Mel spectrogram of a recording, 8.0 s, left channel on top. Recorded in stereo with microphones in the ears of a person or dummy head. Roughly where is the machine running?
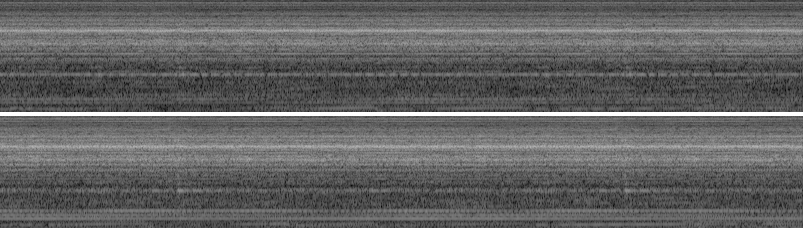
Right.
